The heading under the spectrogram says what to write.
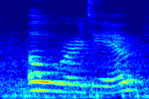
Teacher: So in overdue, stress the second syllable more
